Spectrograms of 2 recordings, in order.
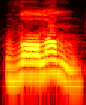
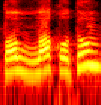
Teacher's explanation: تغليظ اللام في لفظ طلقتم وفي لفظ ظلم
